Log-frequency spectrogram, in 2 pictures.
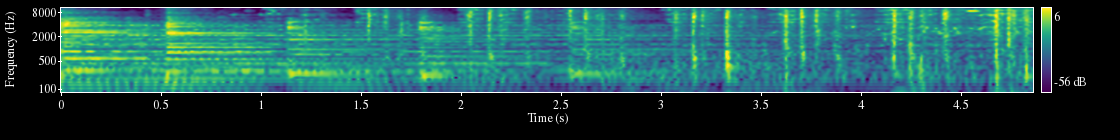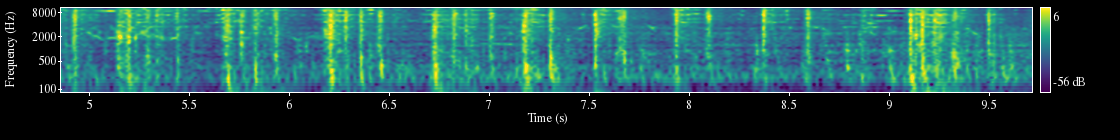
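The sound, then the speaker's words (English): Horse hooves clip-clop in an irregular rhythm at a crowded hitch rack while a horse whinnies loudly near the start, its harmonic neigh ringing out before the hoofbeats continue. “Hey, Tipple, move that horse you're in over so I can get mine in there.”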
